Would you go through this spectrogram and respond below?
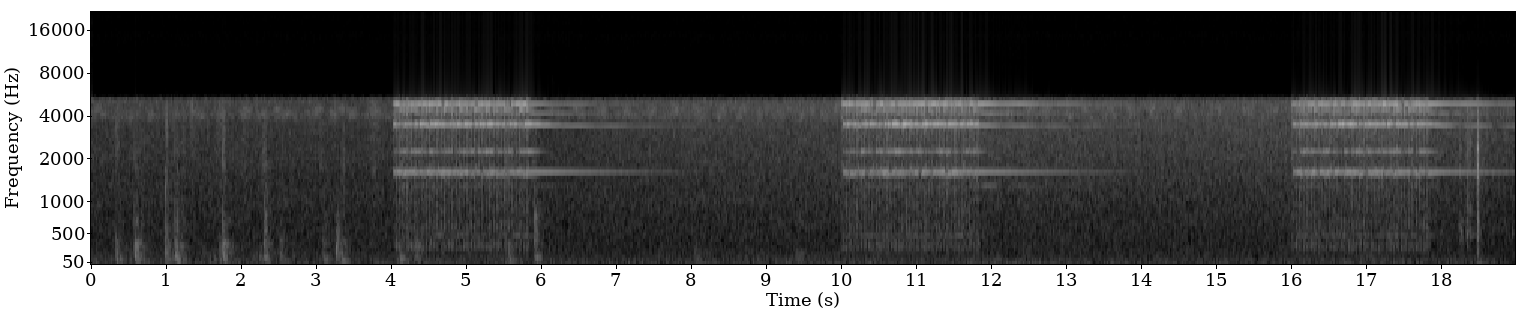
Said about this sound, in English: I stepped on the porch and the phone rang. The payphone?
